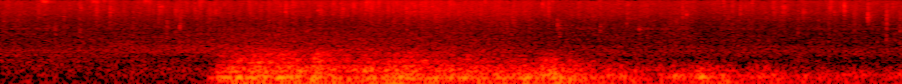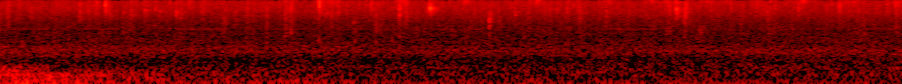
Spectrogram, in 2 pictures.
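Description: Fingers tap softly on a laptop keyboard.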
